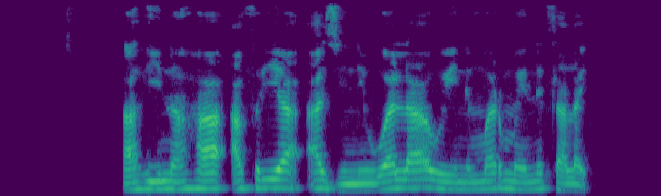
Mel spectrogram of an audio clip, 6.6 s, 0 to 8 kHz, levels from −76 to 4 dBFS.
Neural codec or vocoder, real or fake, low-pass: none; real; 7.2 kHz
